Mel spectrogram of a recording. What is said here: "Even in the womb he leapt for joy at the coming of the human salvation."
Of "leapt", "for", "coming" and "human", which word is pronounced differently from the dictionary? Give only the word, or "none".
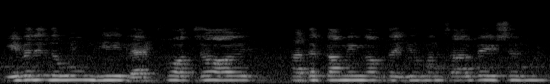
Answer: leapt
